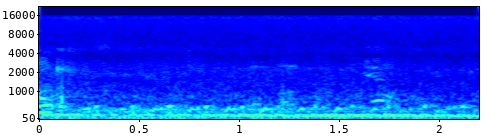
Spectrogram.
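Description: A car engine running at a steady low pitch, like a parked car idling.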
